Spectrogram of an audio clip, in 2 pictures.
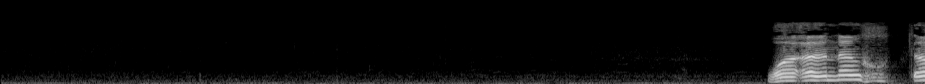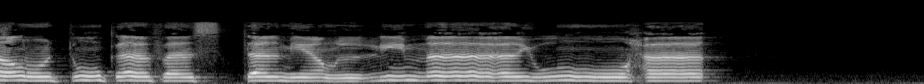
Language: Arabic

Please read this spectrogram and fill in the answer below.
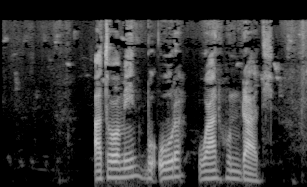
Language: Oromo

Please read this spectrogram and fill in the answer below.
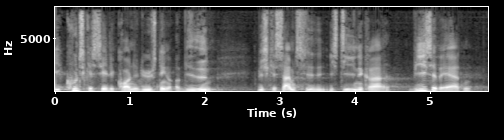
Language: Danish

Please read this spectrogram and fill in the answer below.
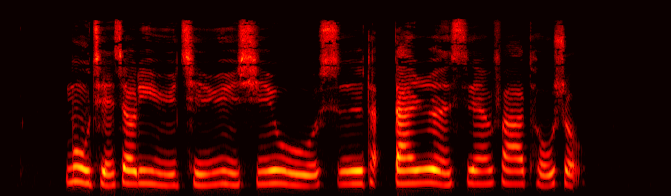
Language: Chinese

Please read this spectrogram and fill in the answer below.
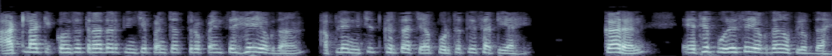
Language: Marathi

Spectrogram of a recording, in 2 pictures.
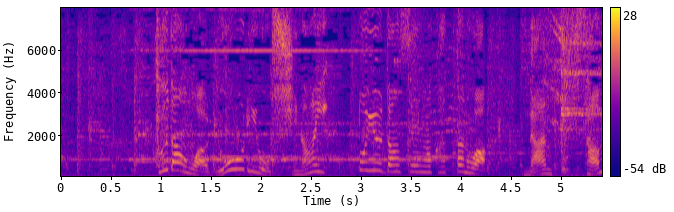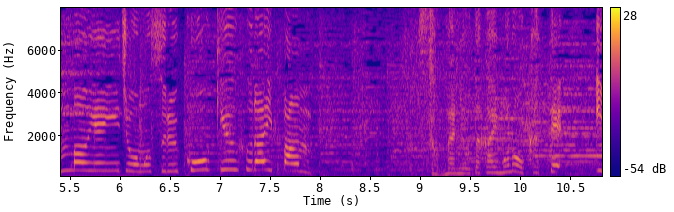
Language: Japanese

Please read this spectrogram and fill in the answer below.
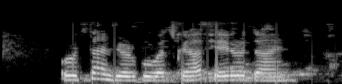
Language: Kinyarwanda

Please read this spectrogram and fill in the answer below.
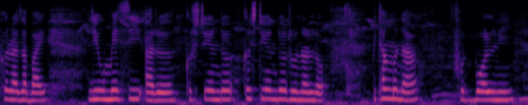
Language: Bodo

